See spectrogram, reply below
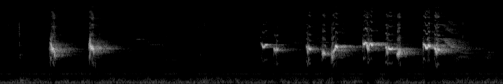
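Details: Yellow-vented bulbul in 'ropelan' song style with 'nguklik ngecruk' phrasing, meant for training caged birds: two sharp separate chips, then a lively run of gurgling, warbled notes that tumble up and down.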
